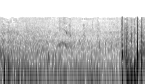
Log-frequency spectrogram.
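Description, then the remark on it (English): Celebratory fireworks going off in celebration of God's Word: faint scattered crackling, then two loud, sharp bangs in quick succession near the end, with no voices. “There's a contrast here because there's another type of explosions happening in the land.”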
